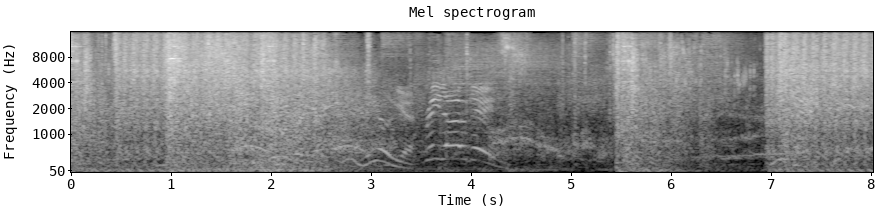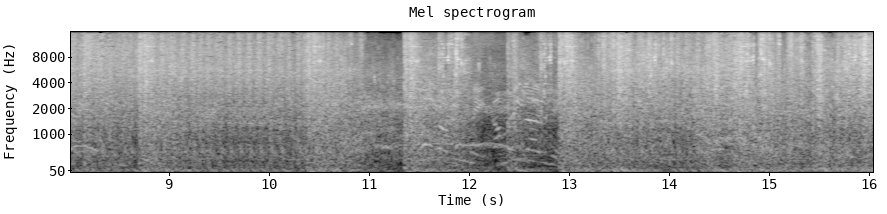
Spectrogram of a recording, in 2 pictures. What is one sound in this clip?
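Guns fire in rapid, loud bursts.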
